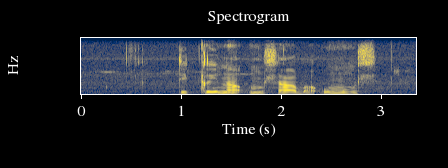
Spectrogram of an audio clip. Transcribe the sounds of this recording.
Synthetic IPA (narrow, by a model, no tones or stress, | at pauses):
tʼiɡ͡ǀʱinaʔum̩ɬaɓa̰ʔumuːɬɛ̥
